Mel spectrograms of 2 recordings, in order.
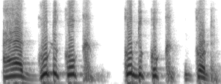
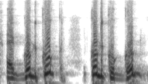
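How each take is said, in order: First: "A good cook could cook good" said very slowly, every word stretched apart; slow tongue twister. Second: "A good cook could cook good" rattled off quickly without a break; fast tongue twister. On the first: Teacher demonstrating the tongue twister to students, very slowly. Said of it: "tongue twister भी है". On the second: Teacher showing students the tongue twister said fast. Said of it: "इसे fast बोलेंगे". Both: Shown as a demonstration.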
